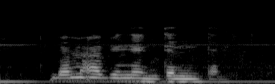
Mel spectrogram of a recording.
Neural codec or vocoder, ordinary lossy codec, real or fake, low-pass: none; MP3, 24 kbps; real; 7.2 kHz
